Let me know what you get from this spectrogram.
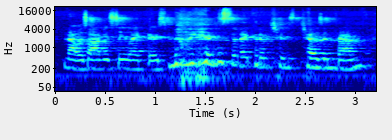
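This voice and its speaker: A young woman author with a cold, answering audience questions in an animated, upbeat way, laughing often. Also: medium pitch, quick pace. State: has a cold. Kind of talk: casual Q&A talk. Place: event hall. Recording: echoey room, mic from a distance, faint noise.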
